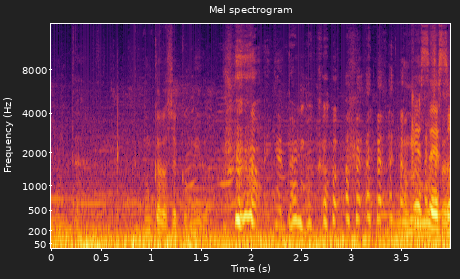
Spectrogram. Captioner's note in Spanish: risas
